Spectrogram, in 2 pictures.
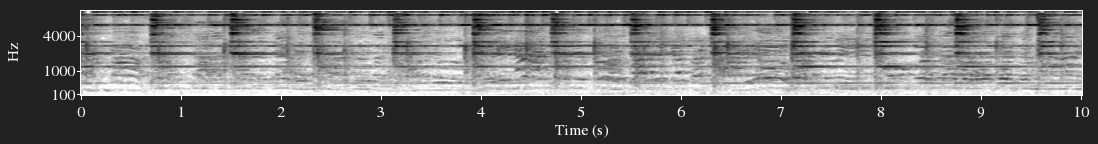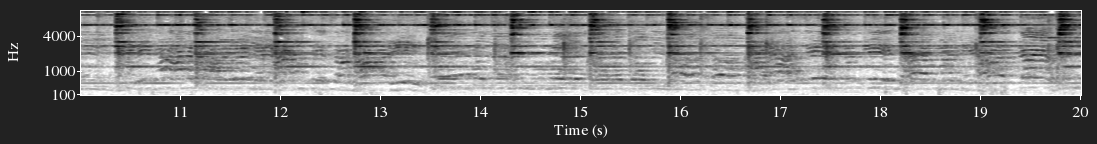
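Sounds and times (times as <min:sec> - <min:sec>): temple bell ringing: 0:00.0 - 0:20.0.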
